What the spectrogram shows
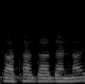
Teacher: त थ, द ध न इसका उच्चारण स्थान दंत होता है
